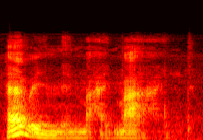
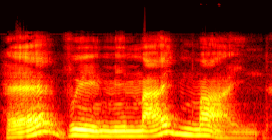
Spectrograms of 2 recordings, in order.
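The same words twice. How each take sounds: First: "have him in my mind" slow, lower and softer, one flowing line; low linked rhythm. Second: "have him in my mind" slow and linked, have stressed; linked rhythm. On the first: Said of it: "이렇게 되겠죠". (낮고 부드럽게 이어서) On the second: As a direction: float "have him in my mind" as one phrase. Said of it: "이를 마지막에 들어주겠죠". (느리게 이어서) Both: Shown as a demonstration.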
